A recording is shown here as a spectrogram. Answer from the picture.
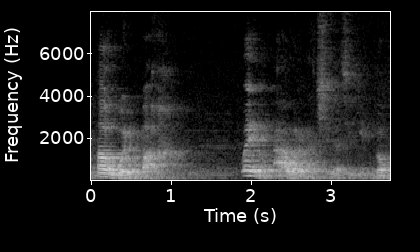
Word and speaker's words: Auerbach: Bueno, Auerbach se escribe, pero se debe pronunciar correctamente Auerbach.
